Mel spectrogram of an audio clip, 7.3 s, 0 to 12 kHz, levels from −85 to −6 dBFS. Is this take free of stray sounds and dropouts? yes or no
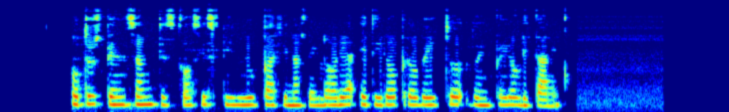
yes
